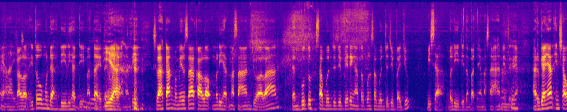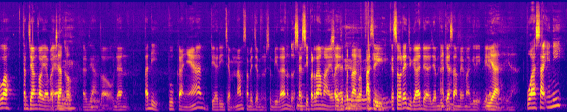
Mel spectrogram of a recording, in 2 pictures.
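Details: Adult male speakers in conversation; normal speech.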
